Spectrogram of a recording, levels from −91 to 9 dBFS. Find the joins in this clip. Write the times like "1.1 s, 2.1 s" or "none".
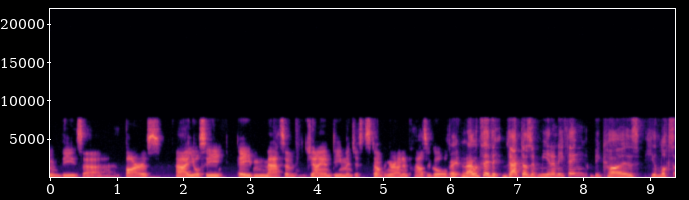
none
